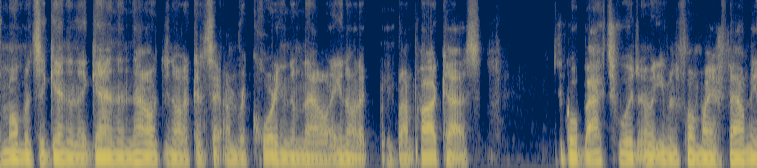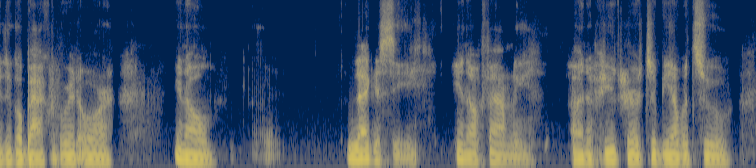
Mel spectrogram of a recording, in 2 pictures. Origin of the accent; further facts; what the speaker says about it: Brooklyn, New York, United States; To being honest about growing up in Brooklyn and how hard it is to grow up in a hood and live through it and survive it.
